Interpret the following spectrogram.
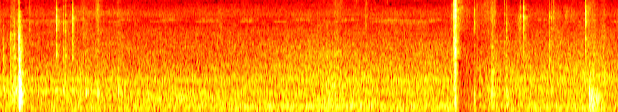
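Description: Bonsai scissors snipping off ficus leaves: two sharp snips, one just after the start and another about four and a half seconds in, with a few faint clicks between.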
